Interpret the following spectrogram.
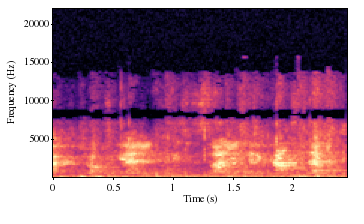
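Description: Dull hoofbeats of a horse cantering on a soft sand arena surface, with a woman's voice talking in the background.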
